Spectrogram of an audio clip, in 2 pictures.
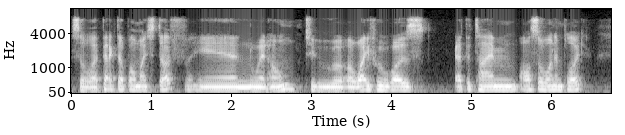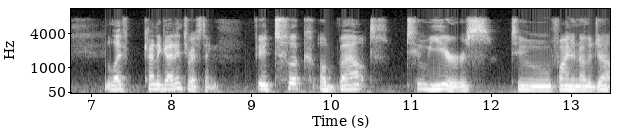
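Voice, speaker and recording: An unremarkable speaking voice from a man with an American accent, medium in pitch with ordinary variation, fairly slow, and very even in loudness. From US Midwest, south side of Chicago. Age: middle-aged. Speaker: mindset coach and speaker. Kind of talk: interview conversation.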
